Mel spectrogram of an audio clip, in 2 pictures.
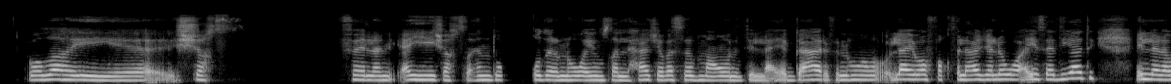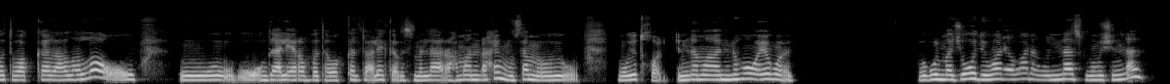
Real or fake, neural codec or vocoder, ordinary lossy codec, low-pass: fake; vocoder, 24 kHz, 100 mel bands, Vocos; AAC, 32 kbps; 10.8 kHz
